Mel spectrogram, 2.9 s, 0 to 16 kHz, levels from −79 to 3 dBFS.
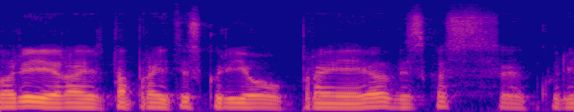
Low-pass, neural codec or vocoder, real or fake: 14.4 kHz; vocoder, 44.1 kHz, 128 mel bands, Pupu-Vocoder; fake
